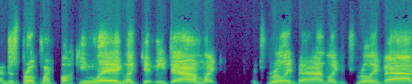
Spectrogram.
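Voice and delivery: frantic, high, panicked scream, totally losing it. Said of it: "screaming horribly".

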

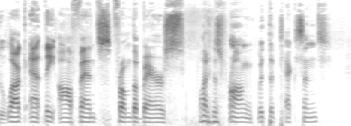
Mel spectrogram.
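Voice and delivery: slow, drawn-out, fake put-on alien voice. Joking about what an alien would say after the game: put-on alien voice. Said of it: "'Cause that's what aliens sound like".

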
